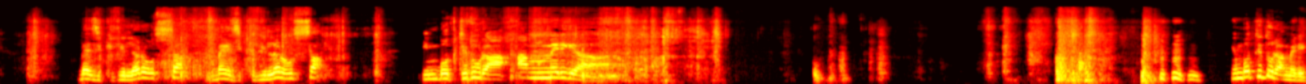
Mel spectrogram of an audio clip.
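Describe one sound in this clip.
Cardboard boxes rustle and thump as they are moved.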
